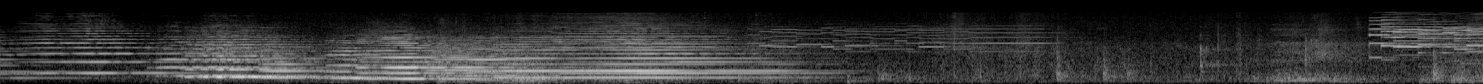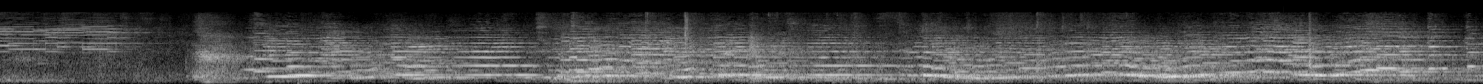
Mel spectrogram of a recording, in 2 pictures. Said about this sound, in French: D'ailleurs, il est amusant d'entendre cette sonnerie jouée à la manière d'une suite de Bach, puisque saviez-vous que cette petite phrase musicale vient à l'origine tout droit du classique.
